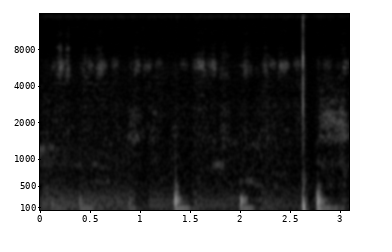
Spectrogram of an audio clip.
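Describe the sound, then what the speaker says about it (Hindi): Pen or chalk writing out Hindi letters during a lesson, a handful of short, quiet scratching strokes separated by brief pauses, close and faint. "तो हम लोग लिखेंगे"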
